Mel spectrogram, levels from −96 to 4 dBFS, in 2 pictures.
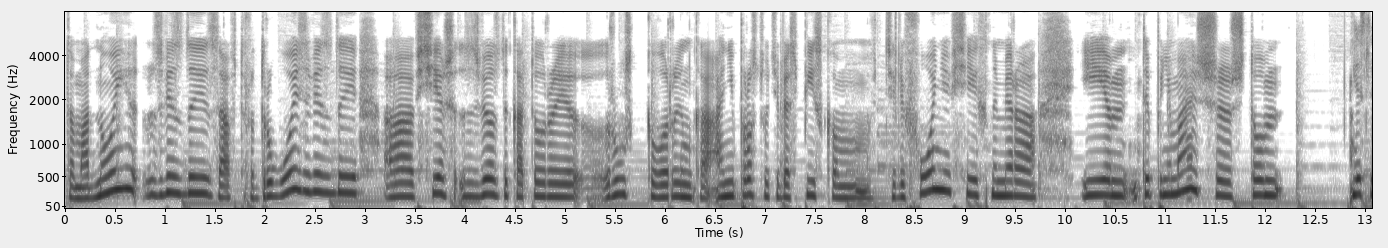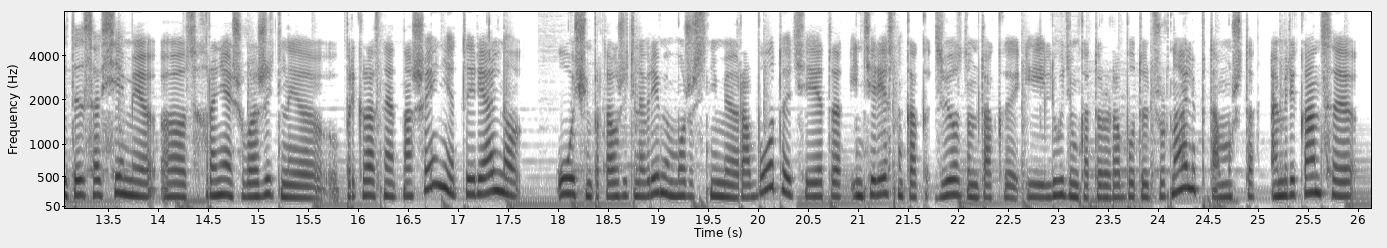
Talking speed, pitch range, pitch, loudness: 135 wpm, 195-235 Hz, 215 Hz, -23 LUFS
